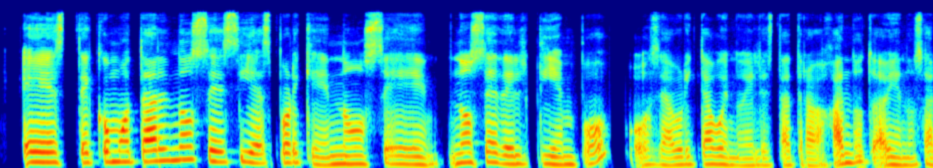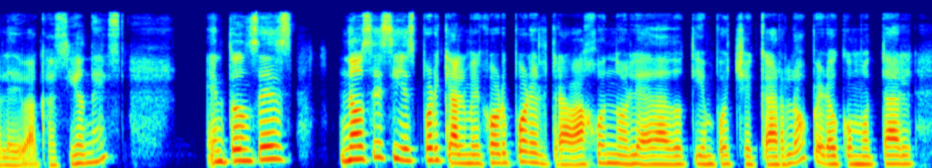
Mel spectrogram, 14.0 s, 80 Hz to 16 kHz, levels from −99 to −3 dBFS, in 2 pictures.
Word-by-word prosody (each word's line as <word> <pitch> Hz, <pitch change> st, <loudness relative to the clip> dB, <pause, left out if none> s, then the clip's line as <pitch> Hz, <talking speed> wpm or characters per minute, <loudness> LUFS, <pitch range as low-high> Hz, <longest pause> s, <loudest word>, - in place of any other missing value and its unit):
Este, 215 Hz, -1 st, +2 dB
como 225 Hz, +1 st, +3 dB
tal, 235 Hz, +2 st, +5 dB
no 270 Hz, +1 st, +2 dB
sé 235 Hz, -5 st, +1 dB
si 215 Hz, -1 st, -2 dB
es 190 Hz, -, -2 dB
porque 205 Hz, -6 st, -2 dB
no 175 Hz, 0 st, +1 dB
sé 170 Hz, 0 st, -2 dB
no 205 Hz, +3 st, 0 dB
sé 215 Hz, +1 st, -1 dB
del 175 Hz, -1 st, -1 dB
tiempo. 170 Hz, -2 st, -2 dB
O -, -, -5 dB
sea, 160 Hz, -2 st, -5 dB
ahorita, 165 Hz, +2 st, -2 dB
bueno, 160 Hz, -4 st, -2 dB
él 145 Hz, +1 st, -7 dB
está 150 Hz, +1 st, -6 dB
trabajando, 155 Hz, +7 st, -1 dB
todavía 160 Hz, -1 st, -1 dB
no 150 Hz, +1 st, -6 dB
sale 155 Hz, -2 st, -4 dB
de 145 Hz, -, -3 dB
vacaciones. 190 Hz, -, -4 dB, 0.6 s
Entonces, 245 Hz, +4 st, +3 dB, 0.3 s
no 275 Hz, +3 st, +8 dB
sé 320 Hz, +3 st, -2 dB
si 295 Hz, -2 st, +1 dB
es 250 Hz, 0 st, 0 dB
porque, 255 Hz, -2 st, +1 dB
a 195 Hz, -, +8 dB
lo 190 Hz, -, -2 dB
mejor, 195 Hz, +1 st, +1 dB
por 225 Hz, +1 st, +3 dB
el 185 Hz, -4 st, -2 dB
trabajo 170 Hz, +4 st, +1 dB
no 185 Hz, -2 st, 0 dB
le 180 Hz, -, 0 dB
ha 165 Hz, -, +2 dB
dado 170 Hz, 0 st, +1 dB
tiempo 175 Hz, 0 st, -4 dB
de 180 Hz, -, -7 dB
checarlo. 170 Hz, +3 st, -1 dB
Pero, 175 Hz, -1 st, 0 dB
como 170 Hz, -1 st, -1 dB
tal, 180 Hz, 0 st, +1 dB
180 Hz, 205 wpm, -24 LUFS, 170-220 Hz, 0.6 s, no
